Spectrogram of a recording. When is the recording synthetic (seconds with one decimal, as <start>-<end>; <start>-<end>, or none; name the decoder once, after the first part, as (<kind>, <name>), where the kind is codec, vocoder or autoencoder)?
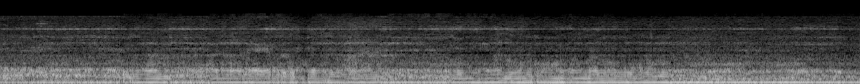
1.2-1.7 (codec, SNAC); 2.1-3.8; 4.5-6.7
